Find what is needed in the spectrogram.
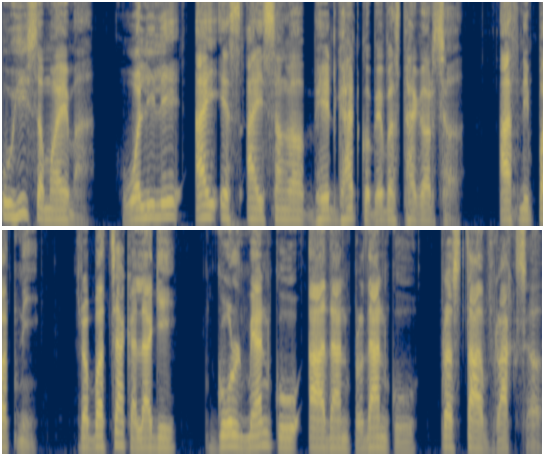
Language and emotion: Nepali, neutral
